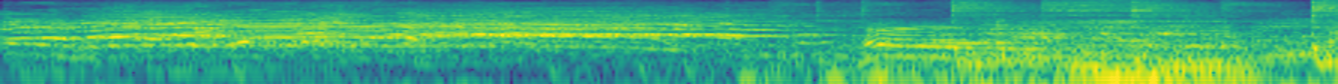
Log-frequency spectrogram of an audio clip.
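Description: A group of children shouting and cheering together. About two and a half seconds in, music with a bass beat starts up under the voices.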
